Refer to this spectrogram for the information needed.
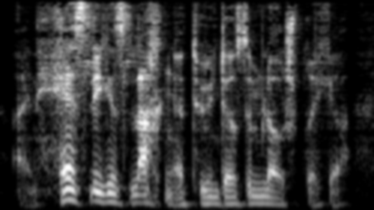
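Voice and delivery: plain reading voice

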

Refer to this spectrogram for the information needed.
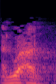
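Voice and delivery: الوعل said al-wa'al, with "a" after the ayn; second syllable of الوعل voweled "a": wa-'al; fatha on ayn. Shown as a demonstration. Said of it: "مع فتح العين".

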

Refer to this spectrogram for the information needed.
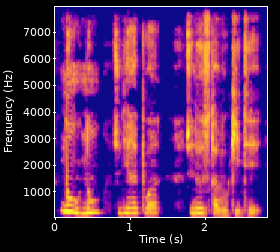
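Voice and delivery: high, loud, desperate refusal; desperate protest. A narrator's reading. Cécile refuses to leave him, desperate protest. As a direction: cry out against being sent away.

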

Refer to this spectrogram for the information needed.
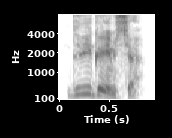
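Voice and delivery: high, loud order; commanding. A narrator's reading. Калиб sends the boys on up the pipe, commanding. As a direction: give the order to move. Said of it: "скомандовал Калиб".

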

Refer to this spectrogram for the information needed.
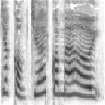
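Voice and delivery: high-pitched wailing complaint; distressed daughter. A narrator's reading. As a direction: whine to mother in despair. Upset daughter wailing to her mother. (than vãn tuyệt vọng, giọng cao)

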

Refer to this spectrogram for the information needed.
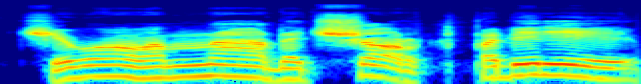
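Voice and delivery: высокий гнусавый голос бродяги; прогнусавить с сильным провинциальным выговором; гнусаво, с выговором. A narrator's reading. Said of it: "прогнусавил он сильным нееврским выговором". (гнусавый грубый деревенский говор)

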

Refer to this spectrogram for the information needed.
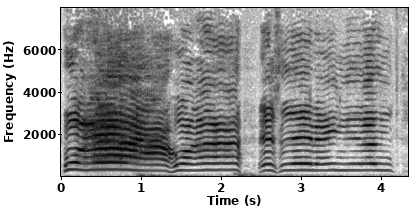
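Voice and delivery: put-on high drunken shouting, cheering nonsense; feigned drunk raving. Vicar fakes drunkenness at the lamp post, raving shout. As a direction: play the raving drunk at full volume. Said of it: "warf ich mich gegen sie und schrie".

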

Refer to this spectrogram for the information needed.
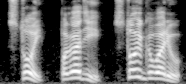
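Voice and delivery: very high, loud, frantic commands; urgent cries to halt; shouting. A narrator's reading. Rider to diving dragon, frantic shouting. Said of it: "Он кричал ещё что-то".

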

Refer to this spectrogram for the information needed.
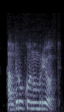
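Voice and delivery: very high, alarmed question; panicked. A narrator's reading. Wife fears her husband is dying, panicked. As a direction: fear the worst.

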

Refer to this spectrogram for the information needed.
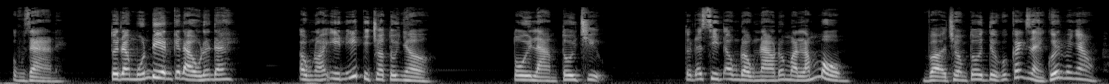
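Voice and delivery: loud irritated outburst; exasperated shout. A narrator's reading. Son shouting back at his nagging father, exasperated. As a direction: snap back at the old man. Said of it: "thở mạnh ra và khó chịu đáp".

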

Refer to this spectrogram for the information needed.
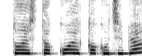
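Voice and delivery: high, cheeky jab; teasing. A narrator's reading. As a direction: tease your friend. Vega teases. (подкол)

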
